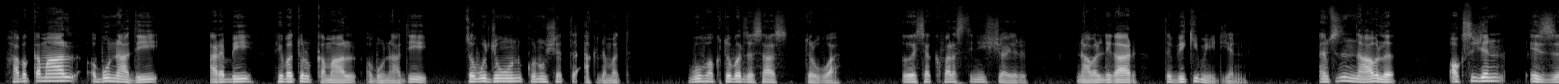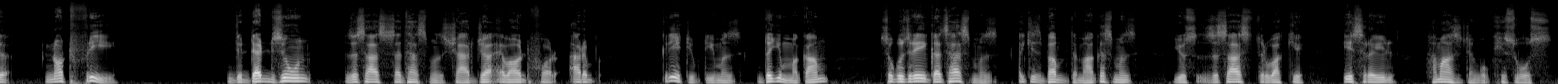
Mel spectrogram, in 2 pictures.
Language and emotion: Kashmiri, neutral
